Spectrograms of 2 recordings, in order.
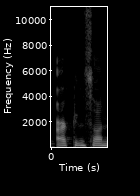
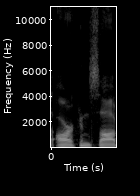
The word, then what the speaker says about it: Arkansas: Why is Arkansas pronounced Arkansas and Kansas is pronounced Kansas? – That's a great question.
